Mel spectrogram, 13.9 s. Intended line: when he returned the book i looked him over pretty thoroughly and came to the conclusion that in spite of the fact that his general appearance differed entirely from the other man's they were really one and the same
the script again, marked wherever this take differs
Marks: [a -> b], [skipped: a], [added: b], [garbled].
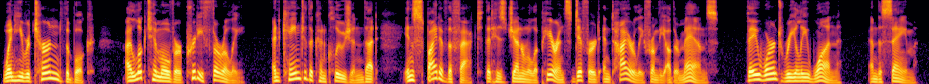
when he returned the book i looked him over pretty thoroughly and came to the conclusion that in spite of the fact that his general appearance differed entirely from the other man's they [were -> weren't] really one and the same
